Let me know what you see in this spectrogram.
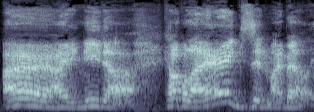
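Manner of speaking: put-on improvised pirate character voice. Improv exercise, answering what a pirate says first thing in the morning; pirate voice. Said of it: "how the heck do you think that a pirate is supposed to sound".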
